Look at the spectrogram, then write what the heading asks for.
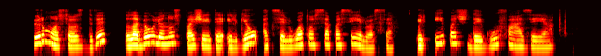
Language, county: Lithuanian, Klaipėda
